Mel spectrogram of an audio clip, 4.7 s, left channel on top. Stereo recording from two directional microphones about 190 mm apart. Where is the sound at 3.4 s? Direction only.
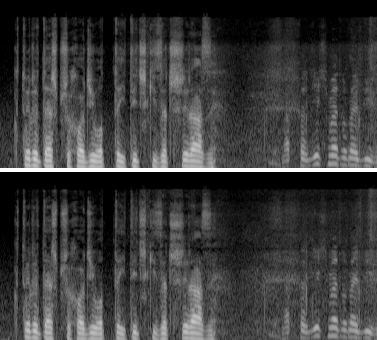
10° left (ahead or behind).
